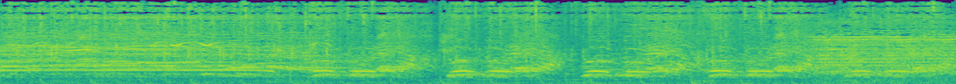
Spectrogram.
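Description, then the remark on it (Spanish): A large crowd of fans celebrating Spain's victory chants loudly in unison, shouting Cucurella, voices rising into a repeated rhythmic cheer with steady beats about once a second, over a constant roar of celebrating people. “Momentos como este, baños con pelucas de rizos en las fuentes al grito de Cucurella y coches que van a la frontera con Gibraltar a tocar el claxon.”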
